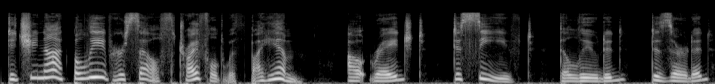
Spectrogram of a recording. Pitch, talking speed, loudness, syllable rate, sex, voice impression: 200 Hz, 110 wpm, -18 LUFS, 4.2 syllables/s, female, feminine, middle-aged, tensed, powerful, bright, raspy, intellectual, calm, slightly friendly, slightly reassuring, lively, slightly sharp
